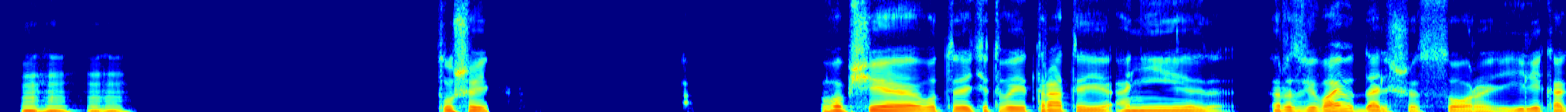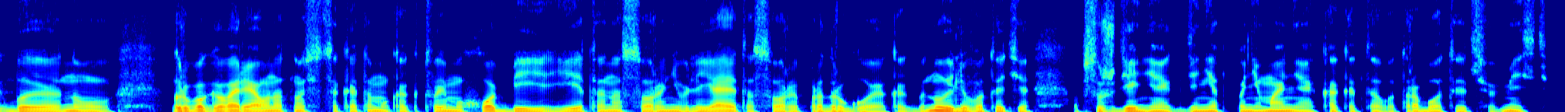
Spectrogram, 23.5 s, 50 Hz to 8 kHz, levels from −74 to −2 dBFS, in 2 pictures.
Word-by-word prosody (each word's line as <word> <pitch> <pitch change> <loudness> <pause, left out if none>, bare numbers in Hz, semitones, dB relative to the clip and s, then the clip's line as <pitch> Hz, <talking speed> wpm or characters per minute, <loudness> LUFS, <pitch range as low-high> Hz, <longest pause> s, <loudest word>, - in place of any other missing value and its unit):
Мгм 100 0 +1
мгм. 95 0 -3 2.3
Слушай 120 -4 +4 2.3
А 140 - -10
вообще, 120 -2 +7
вот 110 +1 0
эти 115 0 +4
твои 110 +1 +3
траты, 105 -4 +3
они 105 0 +2 0.6
развивают 110 - +3
дальше 95 -3 +1
ссоры 85 -3 0
или, 100 +2 +1
как 95 -2 0
бы, 90 -2 0
ну, 85 -4 -3 0.4
грубо 95 -1 +2
говоря, 95 -1 +2
он 85 0 0
относится 85 -1 -6
к - - -15
этому 80 0 -5
как 80 0 -8
к - - -19
твоему 85 0 -2
хобби, 90 0 -1
и 80 +1 -3
это 85 0 -4
на 85 +1 -3
ссоры 85 0 -3
не 80 0 -3
влияет, 85 +2 -1
а - - -7
ссоры 80 -1 -4
про 85 - -5
другое, 80 -4 -4
как 75 0 -9
бы? 80 - -9
Ну, 110 0 +4
или 85 -1 +1
вот 80 0 -4
эти 80 0 -5 0.3
обсуждения, 80 -3 -3
где 75 +2 -8
нет 80 0 -3
понимания, 80 -2 -3
как 90 0 -7
это - - -8
вот - - -12
работает 80 -1 -5
всё 75 - -13
вместе? 80 0 -7
90 Hz, 135 wpm, -24 LUFS, 80-100 Hz, 2.3 s, вообще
